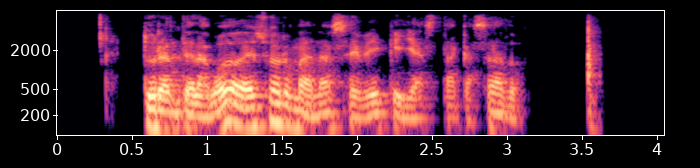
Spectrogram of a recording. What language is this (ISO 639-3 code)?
spa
